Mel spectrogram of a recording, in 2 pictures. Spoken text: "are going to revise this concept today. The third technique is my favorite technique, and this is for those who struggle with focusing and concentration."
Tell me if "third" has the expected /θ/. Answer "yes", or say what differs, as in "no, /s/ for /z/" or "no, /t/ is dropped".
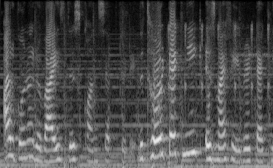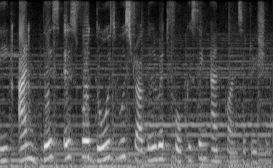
no, /t/ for /θ/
